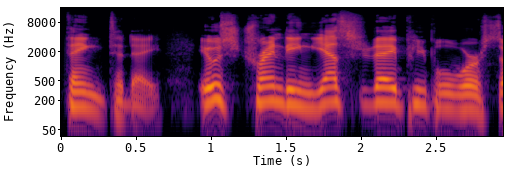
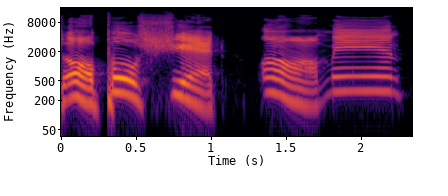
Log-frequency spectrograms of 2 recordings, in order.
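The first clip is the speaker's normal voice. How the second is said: mock nerd banter; 9 semitones higher, slower than usual. Lightsaber buddies bickering.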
